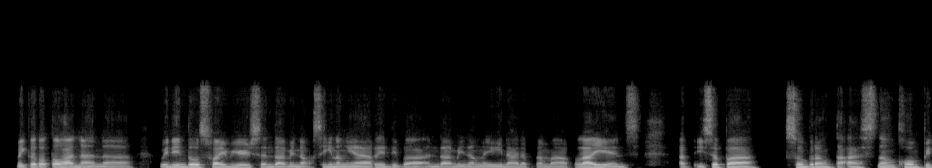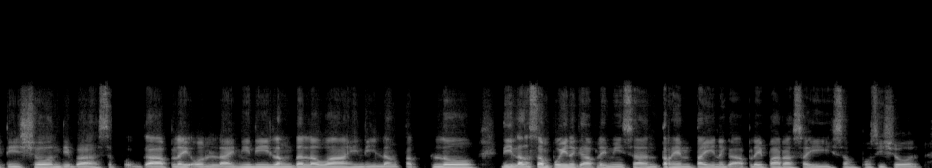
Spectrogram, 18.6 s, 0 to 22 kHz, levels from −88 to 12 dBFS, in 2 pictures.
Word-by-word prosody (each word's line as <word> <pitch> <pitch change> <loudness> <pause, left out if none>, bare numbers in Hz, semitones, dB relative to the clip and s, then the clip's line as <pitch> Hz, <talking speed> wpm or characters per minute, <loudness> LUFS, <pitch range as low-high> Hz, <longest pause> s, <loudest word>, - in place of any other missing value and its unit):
may 125 - -1
katotohanan 140 -5 +3
na 95 0 -6 0.2
within 120 0 0
those 115 -1 +5
5 110 -1 +2
years, 140 +1 -2
ang 120 - -3
dami 105 -1 -1
na 105 0 -5
kasing 115 0 -4
nangyari, 105 -1 -1
‘di 100 -2 -6
ba, 95 0 -2
ang 105 +1 -7
dami 95 0 -2
nang 100 0 -6
hihinanap 95 -1 -5
ng 95 0 -7
mga 90 -1 -4
clients. 110 -1 +1 0.4
At - - -4
isa 105 +4 +1
pa, 110 -2 +2 0.2
sobrang 110 0 +1
taas 110 +1 -3
ng 110 -2 0
competition, 120 0 +1
'di 100 - -3
ba, 100 +4 +1
sa 120 - -10
pag-a-apply 110 +1 +2
online. 100 +1 0
Hindi 120 0 +1
lang 110 -1 +2
2, 110 +1 +3
hindi 110 -1 -3
lang 105 -1 -3
3, 115 +4 +3 0.2
hindi 160 - +3
lang 175 -1 +5
10 155 -3 +4
yung 155 0 +3
nag-a-apply. 140 0 0
Minsan 125 0 -2
30 110 +1 -1
yung 120 0 -3
nag-a-apply 115 +1 -2
para 120 -1 0
sa 115 +1 -7
iisang 115 0 -6
posisyon. 105 -3 -5
110 Hz, 165 wpm, -22 LUFS, 105-120 Hz, 0.4 s, those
